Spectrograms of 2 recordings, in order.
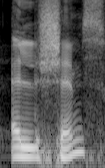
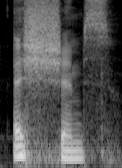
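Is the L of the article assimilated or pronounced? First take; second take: pronounced; assimilated. First: The L sound is clearly pronounced before sh. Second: The L disappears and the sh is doubled. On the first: The speaker calls it wrong. "au lieu de dire" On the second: The speaker calls it right. "on va dire"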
